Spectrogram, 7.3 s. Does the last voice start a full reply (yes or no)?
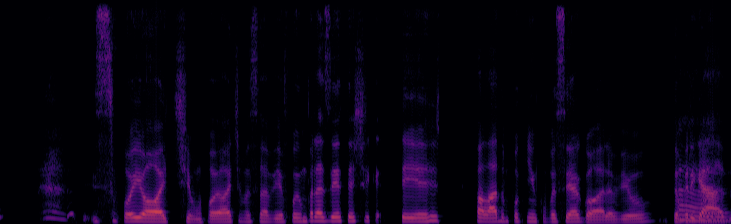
yes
